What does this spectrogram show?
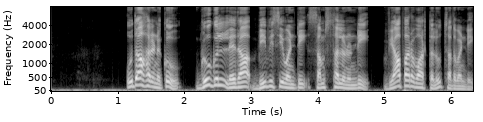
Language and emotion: Telugu, neutral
